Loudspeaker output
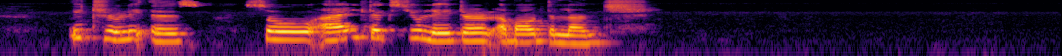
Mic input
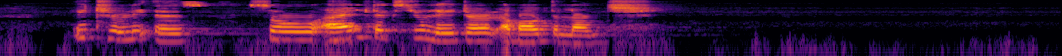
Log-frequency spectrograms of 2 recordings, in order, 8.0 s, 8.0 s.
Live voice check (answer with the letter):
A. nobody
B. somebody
A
